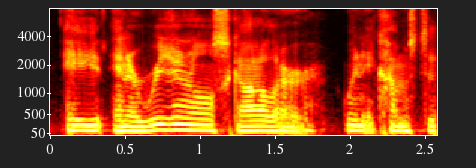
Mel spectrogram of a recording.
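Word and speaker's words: Origen: writings of uh the early Church Father uh origin whose name is spelled with an e at the end not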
